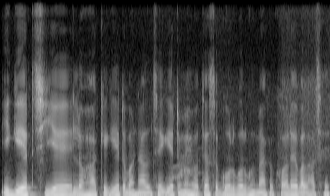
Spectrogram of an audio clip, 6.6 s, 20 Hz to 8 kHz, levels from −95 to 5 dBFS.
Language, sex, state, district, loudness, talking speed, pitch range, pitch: Maithili, male, Bihar, Saharsa, -19 LUFS, 165 wpm, 115-125 Hz, 120 Hz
